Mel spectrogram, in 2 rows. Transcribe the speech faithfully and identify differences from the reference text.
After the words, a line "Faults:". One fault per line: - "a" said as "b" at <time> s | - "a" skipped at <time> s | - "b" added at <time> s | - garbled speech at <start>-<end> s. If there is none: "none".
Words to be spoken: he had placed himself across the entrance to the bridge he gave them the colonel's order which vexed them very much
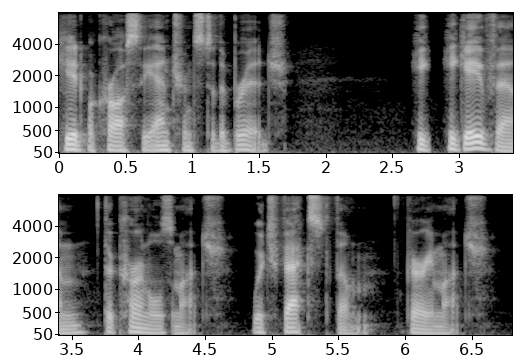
he had across the entrance to the bridge he he gave them the colonel's much which vexed them very much
Faults:
- "placed himself" skipped at 0.2 s
- "he" added at 2.8 s
- "order" said as "much" at 4.2 s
